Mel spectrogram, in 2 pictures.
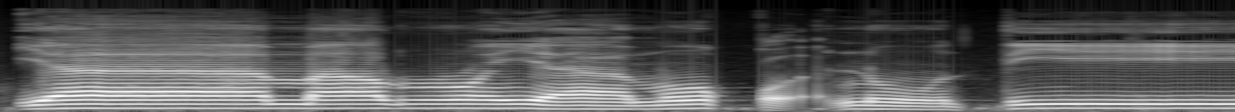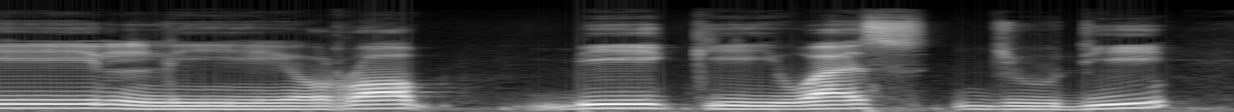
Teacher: Huruf ro ini memiliki tanda baca fathah ya, harakat fathah. Maka ini huruf ro kita baca tabkhim. Nah, kita baca tebal.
